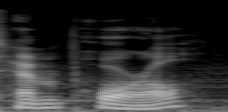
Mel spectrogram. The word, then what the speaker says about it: temporal: Then we have the temporal bone. Some people pronounce that temporal.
